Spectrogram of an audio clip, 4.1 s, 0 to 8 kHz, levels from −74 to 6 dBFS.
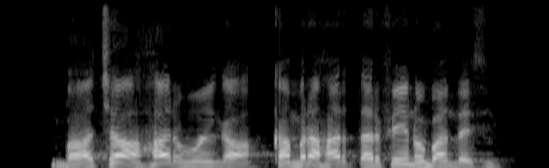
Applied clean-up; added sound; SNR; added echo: none; none; none; none.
